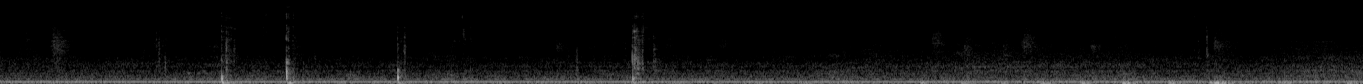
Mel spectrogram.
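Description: Flour rustles softly as it is stirred in a metal bowl.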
